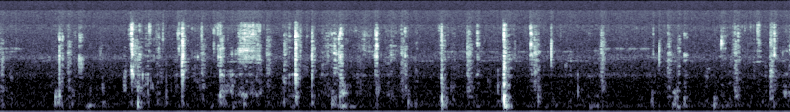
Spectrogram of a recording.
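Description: Close-up eating sounds of a person chewing a hand-eaten meal of rice and curries: faint, irregular mouth clicks and smacks, with one sharper click about five seconds in.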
